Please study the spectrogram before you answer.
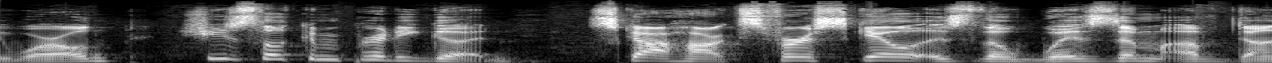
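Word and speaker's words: Scáthach: yes here she is scott hawk that is how her name is pronounced if you have trouble remembering it just maybe think of some gigantic bird of prey that likes to play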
